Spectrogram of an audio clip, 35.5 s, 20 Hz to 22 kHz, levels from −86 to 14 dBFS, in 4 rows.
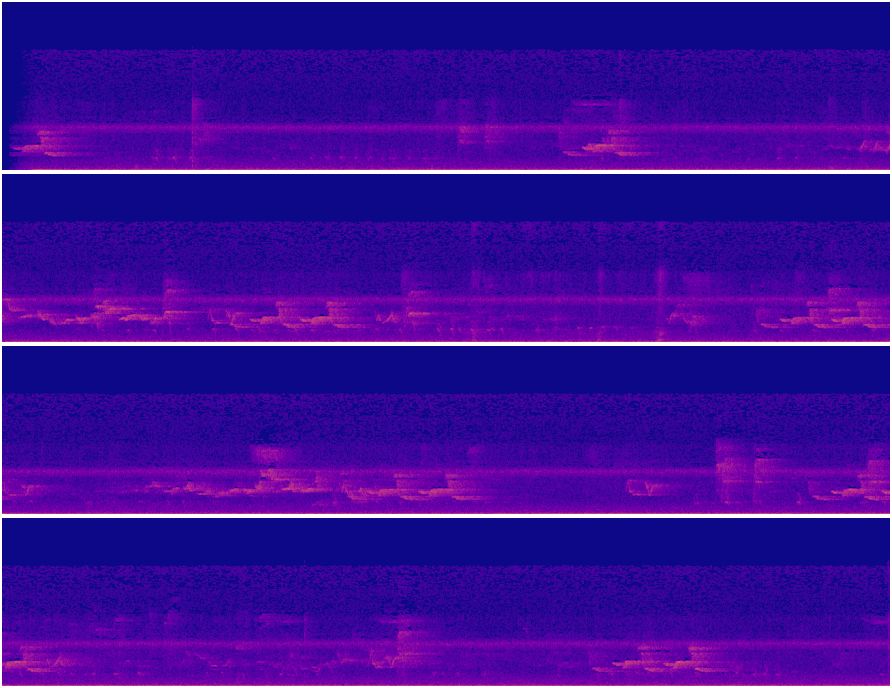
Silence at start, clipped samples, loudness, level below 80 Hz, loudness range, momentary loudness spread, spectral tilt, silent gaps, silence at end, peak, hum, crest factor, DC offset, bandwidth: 0.1 s; under 0.1%; -43 LUFS; -44 dBFS; 6 LU; 9 LU; -3 dB/octave; none; 0 s; -24 dBFS; none; 16 dB; under 0.1%; 16 kHz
